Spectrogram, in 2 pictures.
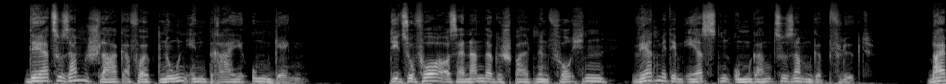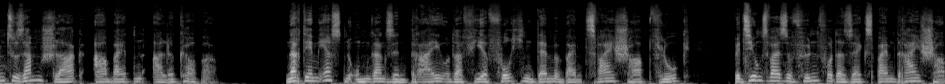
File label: german e-learning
